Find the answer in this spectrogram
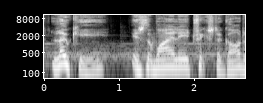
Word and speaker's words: Loki: Loki, pronounced Loki, is the wily trickster god of Norse mythology.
